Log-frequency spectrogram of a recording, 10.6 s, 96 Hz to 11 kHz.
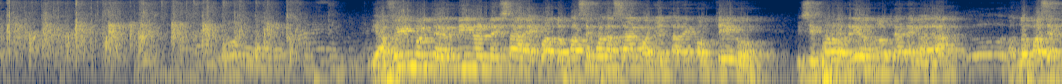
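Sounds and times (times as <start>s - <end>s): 
audience applauding: 0.0s - 3.4s
speech: 3.7s - 10.6s.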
